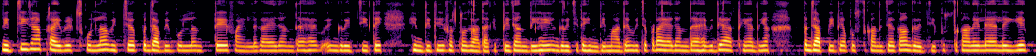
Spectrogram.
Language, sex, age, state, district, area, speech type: Punjabi, female, 18-30, Punjab, Fatehgarh Sahib, rural, spontaneous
